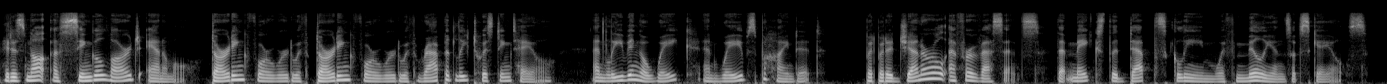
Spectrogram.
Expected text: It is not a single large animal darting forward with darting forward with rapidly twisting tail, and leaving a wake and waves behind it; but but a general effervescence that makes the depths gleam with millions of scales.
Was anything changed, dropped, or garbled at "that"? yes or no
no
